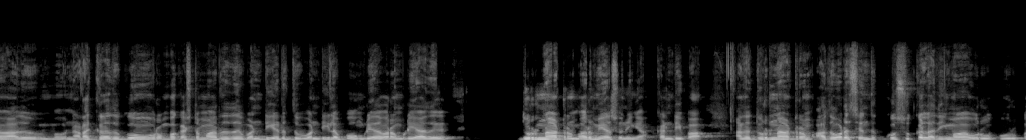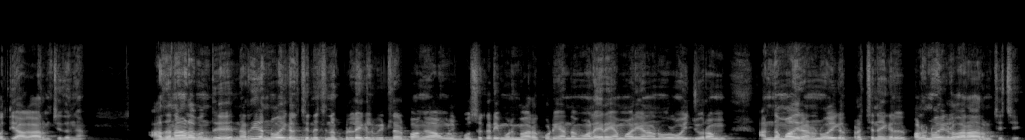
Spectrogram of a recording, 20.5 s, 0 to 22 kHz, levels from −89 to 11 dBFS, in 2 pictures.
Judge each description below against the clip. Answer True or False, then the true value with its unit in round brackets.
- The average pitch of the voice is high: False (170 Hz)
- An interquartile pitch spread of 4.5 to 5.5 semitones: False (3.9 semitones)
